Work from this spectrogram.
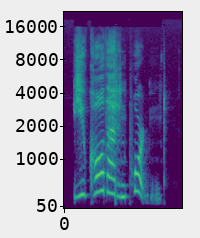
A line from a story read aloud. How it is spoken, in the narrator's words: cried Germaine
